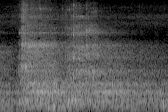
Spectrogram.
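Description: Loaded barbell being cleaned: a sudden clatter of the bar, its bumper plates and the lifter's feet on the platform as the bar is pulled and caught at the shoulders, about a quarter second in, fading over the next second.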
